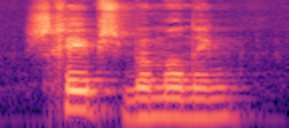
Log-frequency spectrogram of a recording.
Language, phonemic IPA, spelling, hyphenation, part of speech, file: Dutch, /ˈsxeːps.bəˌmɑ.nɪŋ/, scheepsbemanning, scheeps‧be‧man‧ning, noun, Nl-scheepsbemanning.ogg
- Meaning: the crew of a ship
